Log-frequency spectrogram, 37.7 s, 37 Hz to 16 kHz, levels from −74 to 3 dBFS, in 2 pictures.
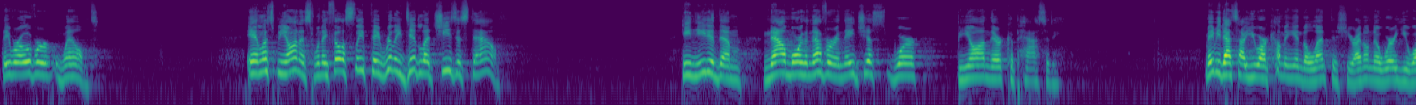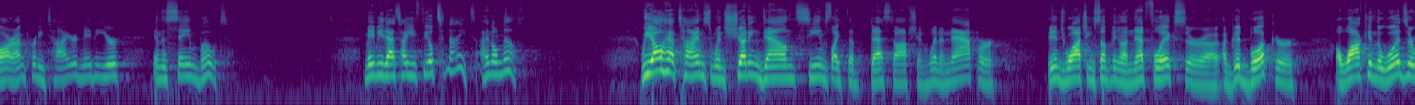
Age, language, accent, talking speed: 40-59, English, American, 155 wpm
